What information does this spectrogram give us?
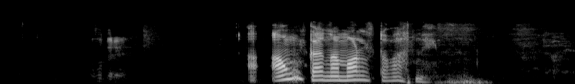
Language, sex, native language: Icelandic, female, Icelandic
